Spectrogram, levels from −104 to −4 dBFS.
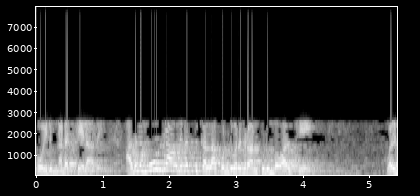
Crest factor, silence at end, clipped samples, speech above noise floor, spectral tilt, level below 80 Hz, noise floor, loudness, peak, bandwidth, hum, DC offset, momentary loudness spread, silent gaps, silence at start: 12 dB; 0 s; under 0.1%; 29 dB; -12 dB/octave; -54 dBFS; -40 dBFS; -11 LUFS; 0 dBFS; 2.7 kHz; none; under 0.1%; 12 LU; none; 0 s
